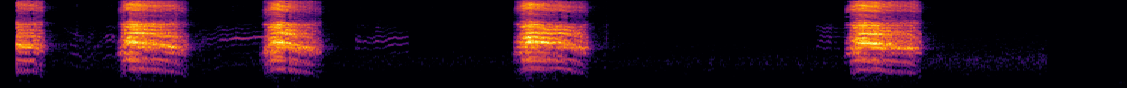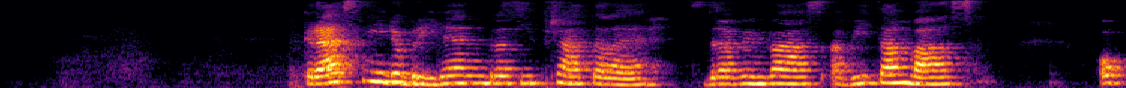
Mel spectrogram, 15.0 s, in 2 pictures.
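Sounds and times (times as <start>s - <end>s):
bird harsh rasping calls: 0.1s - 2.8s, 3.4s - 4.1s, 5.4s - 6.2s.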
